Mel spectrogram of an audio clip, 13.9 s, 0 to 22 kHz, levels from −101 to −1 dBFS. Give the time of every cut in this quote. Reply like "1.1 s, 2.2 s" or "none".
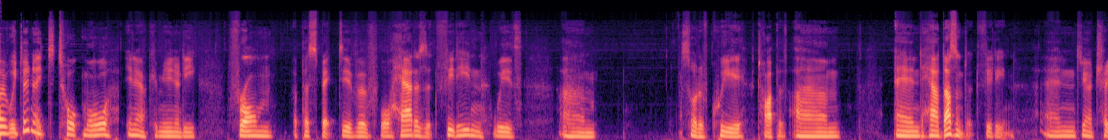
1.5 s, 3.6 s, 6.1 s, 9.8 s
